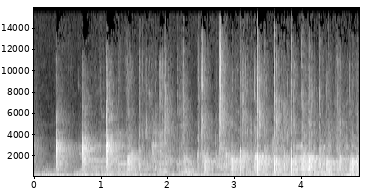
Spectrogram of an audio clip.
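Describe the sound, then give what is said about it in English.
Thin, scattered applause from a small audience: irregular hand claps that never build into a full ovation, with a low steady hum underneath and a faint murmur of voices. “Let me say it again, and then you clap for real, okay? That patty cake sucked, all right?”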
